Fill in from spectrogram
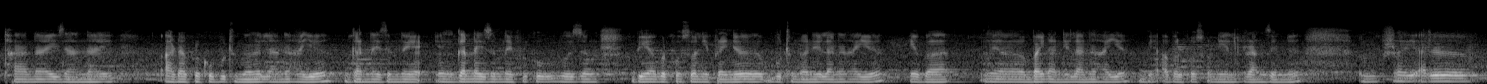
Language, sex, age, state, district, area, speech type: Bodo, male, 18-30, Assam, Chirang, rural, spontaneous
